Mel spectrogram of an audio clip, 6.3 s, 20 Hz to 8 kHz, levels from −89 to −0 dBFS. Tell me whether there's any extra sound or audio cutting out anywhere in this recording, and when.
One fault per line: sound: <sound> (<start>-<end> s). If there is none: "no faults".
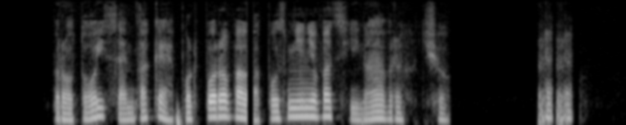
sound: dropout (2.5-2.5 s)
sound: laugh (5.4-5.7 s)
